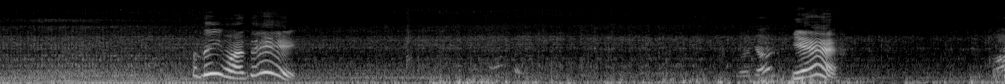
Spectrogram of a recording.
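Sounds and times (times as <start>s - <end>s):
vehicle engine idling: 0.0s - 10.0s
wind buffeting microphone: 3.6s - 10.0s.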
